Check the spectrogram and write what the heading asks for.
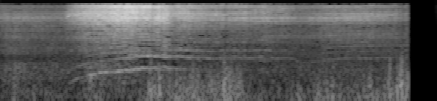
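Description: DJI Mavic drone's propellers whining as it is hand-launched and climbs. The pitch rises about a second in, then eases back down.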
